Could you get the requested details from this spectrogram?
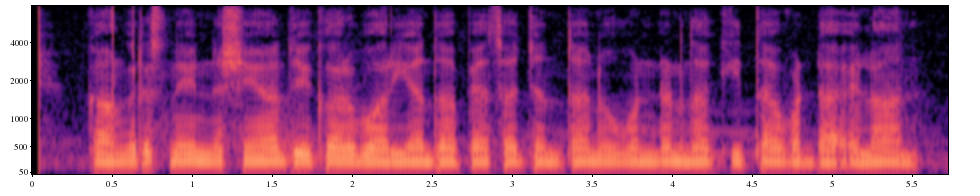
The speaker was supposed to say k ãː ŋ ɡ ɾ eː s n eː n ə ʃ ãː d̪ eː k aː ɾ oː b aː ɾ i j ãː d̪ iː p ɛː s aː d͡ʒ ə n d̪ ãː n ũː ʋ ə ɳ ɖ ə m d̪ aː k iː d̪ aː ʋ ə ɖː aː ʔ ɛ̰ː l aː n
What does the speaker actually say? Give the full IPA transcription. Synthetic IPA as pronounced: k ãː ŋ ɡ ɾ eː s n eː n ə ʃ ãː d̪ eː k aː ɾ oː b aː ɾ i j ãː d̪ aː p ɛː s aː d͡ʒ ə n t̪ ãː n ũː ʋ ə ɳ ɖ ə ɳ d̪ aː k iː t̪ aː ʋ ə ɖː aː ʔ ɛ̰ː l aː n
